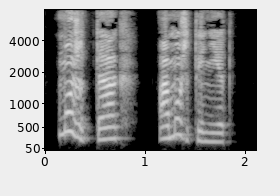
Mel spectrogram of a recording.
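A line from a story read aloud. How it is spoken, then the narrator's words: Evasive, dismissive snort. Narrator (Russian): хмыкнул Володя, давая понять другу, что не хочет об этом говорить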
